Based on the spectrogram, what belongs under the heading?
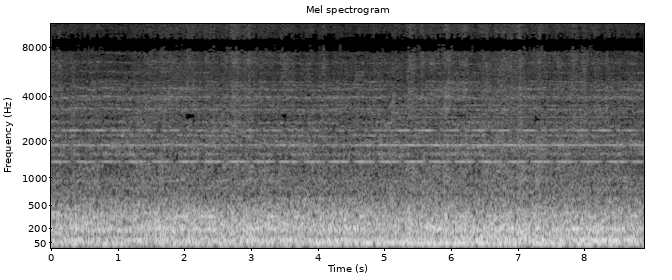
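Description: Gravel hopper cars of a Union Pacific freight train rolling past close by: a loud, steady rumble of wheels on rail, with a steady high ringing over it.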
